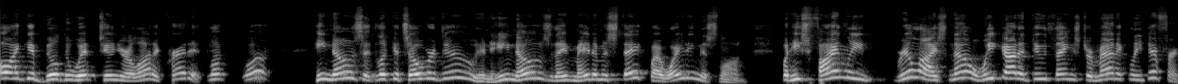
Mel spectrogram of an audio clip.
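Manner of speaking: sarcastic gushing praise. Mocking how fans might praise the owner: sarcastically imitating a fan. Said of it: "I'm being sarcastic".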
